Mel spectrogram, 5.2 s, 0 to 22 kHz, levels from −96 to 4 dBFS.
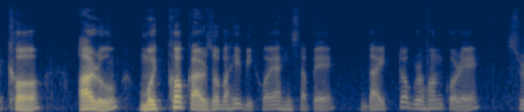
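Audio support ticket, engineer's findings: No system faults found in this speech clip. Room noise sits under the recording throughout, and the level shift around 2 s is the talker moving relative to the mic.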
